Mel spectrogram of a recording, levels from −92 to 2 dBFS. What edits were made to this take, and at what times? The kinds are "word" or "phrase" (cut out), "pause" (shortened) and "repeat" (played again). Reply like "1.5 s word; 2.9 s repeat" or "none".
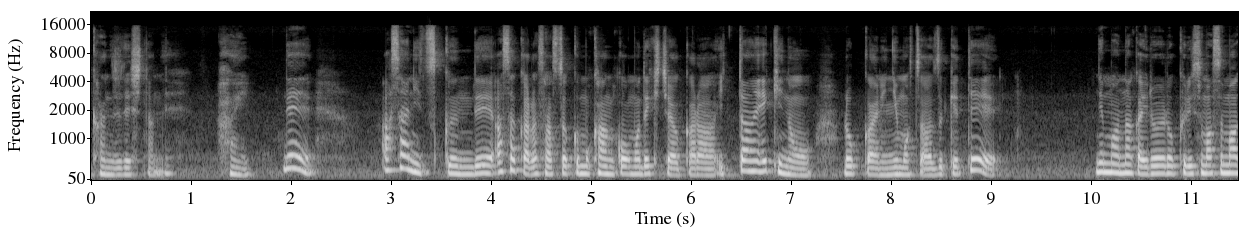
1.8 s pause; 10.0 s pause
